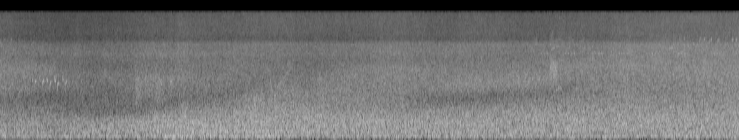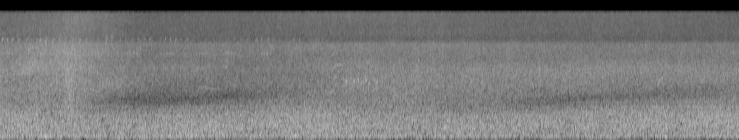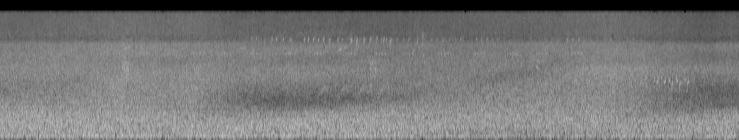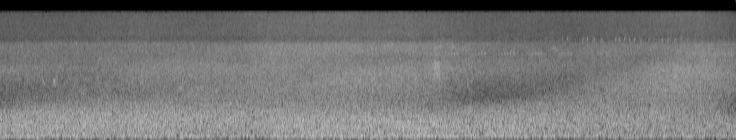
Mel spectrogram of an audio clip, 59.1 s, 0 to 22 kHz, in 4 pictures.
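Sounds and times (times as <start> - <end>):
waves washing on beach: 0.0 - 59.0.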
